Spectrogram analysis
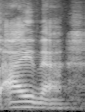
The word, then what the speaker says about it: Aida: don't but it's not ADA and I for many years I grew up people calling me ADA because I didn't want to make people uncomfortable by correcting them and saying my name is Ida but then when my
